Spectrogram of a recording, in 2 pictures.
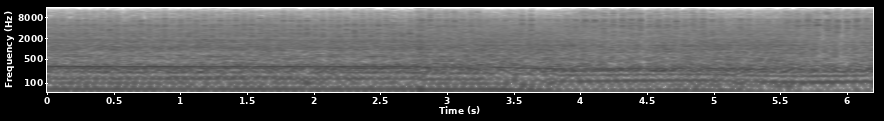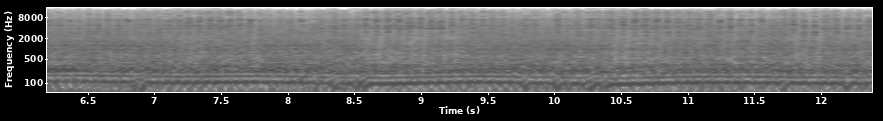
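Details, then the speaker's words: Over-80-year-old Ford 9N tractor, four-cylinder, running pretty decent after its first revival: a low, even idle with a raspy puffing edge from an exhaust leak; otherwise quiet. Antifreeze smell makes the owner suspect a head gasket. "tell you what if it wasn't for the exhaust leak this thing would sound nice really quiet"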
